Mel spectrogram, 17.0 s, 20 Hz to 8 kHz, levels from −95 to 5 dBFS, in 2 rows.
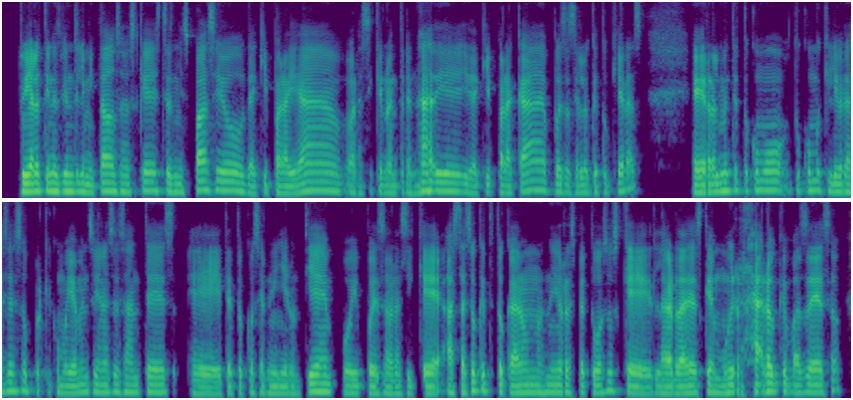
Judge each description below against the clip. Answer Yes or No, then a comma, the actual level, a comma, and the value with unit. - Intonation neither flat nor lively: Yes, average, 3.7 semitones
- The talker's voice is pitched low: Yes, low, 115 Hz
